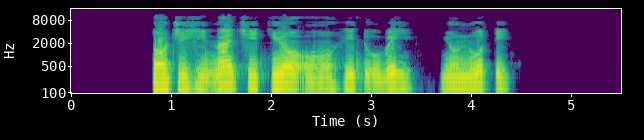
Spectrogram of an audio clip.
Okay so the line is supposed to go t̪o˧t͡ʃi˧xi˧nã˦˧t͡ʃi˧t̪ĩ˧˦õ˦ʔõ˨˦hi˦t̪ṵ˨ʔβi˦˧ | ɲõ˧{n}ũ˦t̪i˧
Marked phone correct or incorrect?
correct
